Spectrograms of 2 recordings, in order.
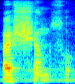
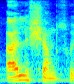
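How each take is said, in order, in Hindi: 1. 'l' दोहरे 'sh' की आवाज़ में समा जाता है। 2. 'l' 'sh' की आवाज़ से पहले साफ़ सुनाई देता है। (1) "पढ़ोगे क्या? अशमसो" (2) "यहाँ पर गलत है"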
